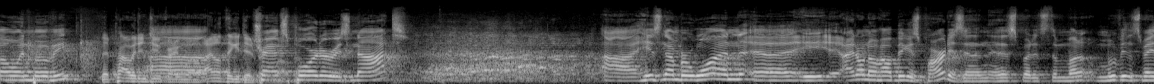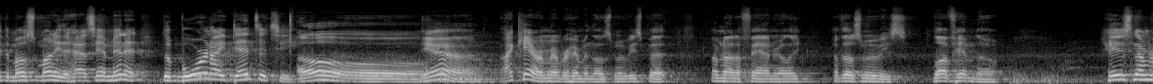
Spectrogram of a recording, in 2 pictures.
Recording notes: Live from the Stateside Theatre in Austin as part of SXSW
